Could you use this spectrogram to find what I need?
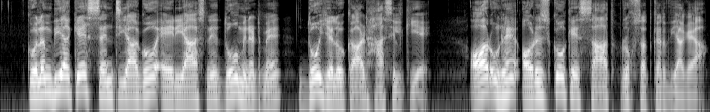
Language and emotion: Urdu, neutral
